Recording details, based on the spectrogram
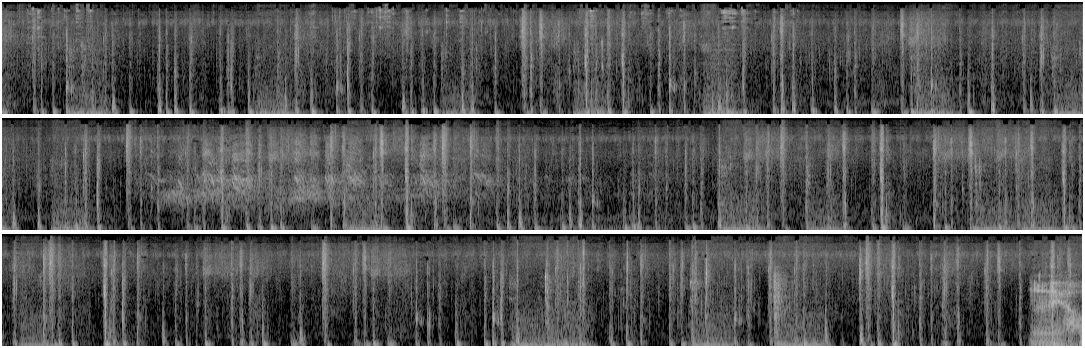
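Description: Steady horse hooves clip-clopping throughout while riding in the medieval game Kingdom Come: Deliverance, a close, continuous rhythmic trot with an occasional whinny, and a voice talking over it at times.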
